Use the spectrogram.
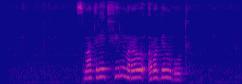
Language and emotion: Russian, neutral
